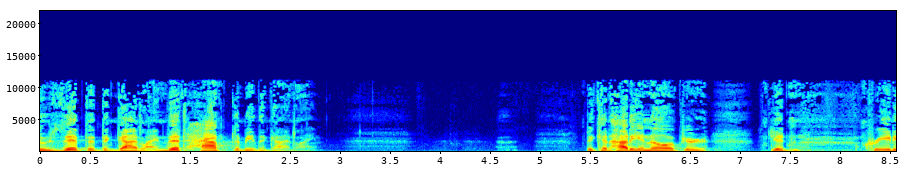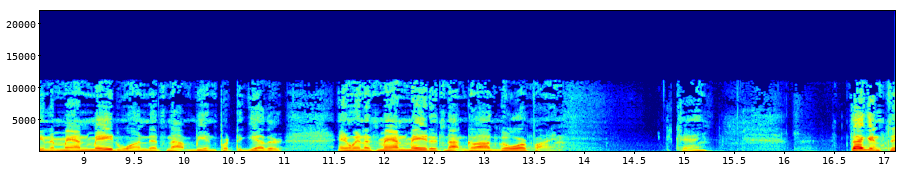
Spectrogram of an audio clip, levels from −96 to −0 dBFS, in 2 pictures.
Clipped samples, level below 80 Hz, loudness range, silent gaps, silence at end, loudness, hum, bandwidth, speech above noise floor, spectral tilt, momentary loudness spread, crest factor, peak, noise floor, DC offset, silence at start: under 0.1%; -66 dBFS; 7 LU; none; 0 s; -22 LUFS; none; 11.5 kHz; 47 dB; -6.5 dB/octave; 19 LU; 22 dB; -2 dBFS; -69 dBFS; under 0.1%; 0 s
